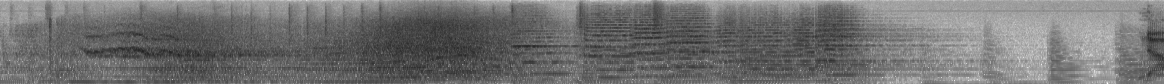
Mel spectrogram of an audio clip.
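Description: Cartoon car Smokescreen from Transformers peels away with squealing, skidding tires and a rising engine rev, followed by a musical sting as it speeds off.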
